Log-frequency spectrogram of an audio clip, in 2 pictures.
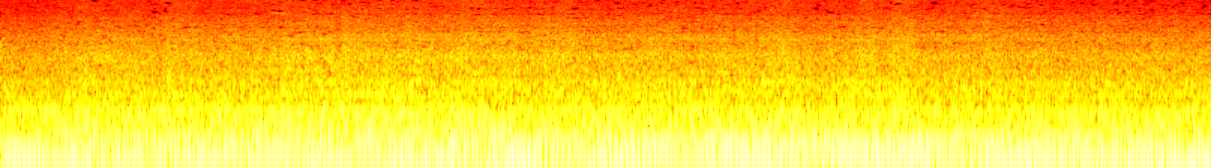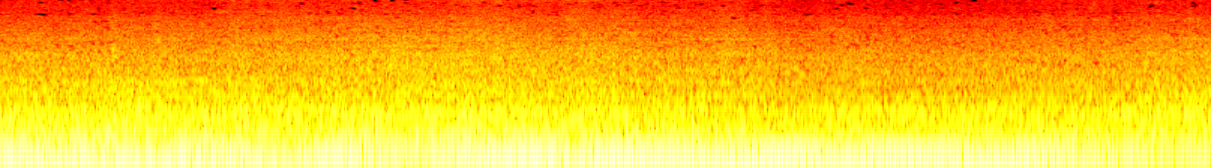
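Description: Miniature passenger train running through a tunnel: a steady low rumble with a deep engine hum, easing slightly near the end.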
